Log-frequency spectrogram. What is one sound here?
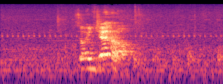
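A young man speaks briefly in an echoing hall.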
